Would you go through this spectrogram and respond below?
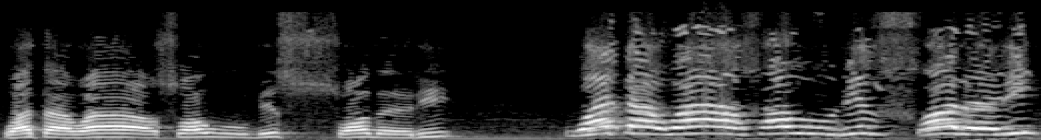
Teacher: وتواصوا سواد کو پر پڑھیے، با کی صفت قلقلہ، را باریک ہوگا اس لیے کہ نیچے زیر ہے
